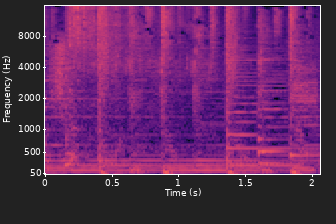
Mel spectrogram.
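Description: Background music with a steady beat, about two beats a second, under sustained pitched notes.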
